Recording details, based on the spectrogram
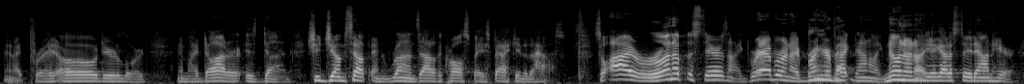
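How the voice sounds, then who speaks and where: A man in his thirties, a pastor giving a sermon, telling a story and acting out the voices in it, then dropping to hushed tones. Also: a little high, brisk, few pauses. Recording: long hall reverb.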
